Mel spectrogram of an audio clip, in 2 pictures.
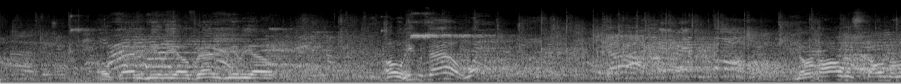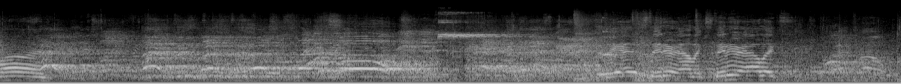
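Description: Gym noise of a youth basketball game: spectators and players shouting over one another, and a basketball bouncing on the hardwood floor. A short, high, steady tone sounds twice, about 4 s and about 13.5 s in, like a referee's whistle.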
